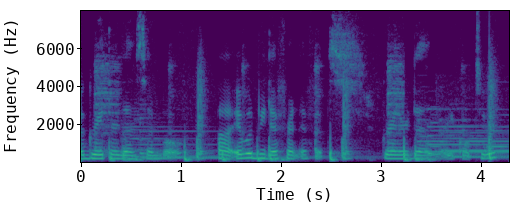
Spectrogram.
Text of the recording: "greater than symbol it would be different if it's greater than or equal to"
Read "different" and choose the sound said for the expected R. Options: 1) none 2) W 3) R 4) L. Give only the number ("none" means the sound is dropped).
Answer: 3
